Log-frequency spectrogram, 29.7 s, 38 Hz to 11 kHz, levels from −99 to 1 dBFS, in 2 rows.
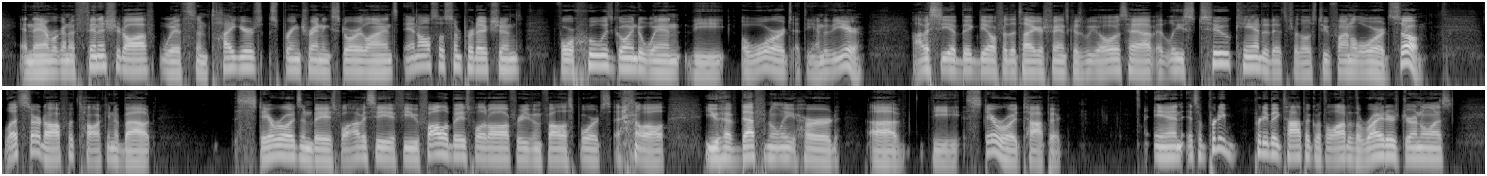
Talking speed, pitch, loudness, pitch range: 200 wpm, 110 Hz, -27 LUFS, 100-120 Hz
